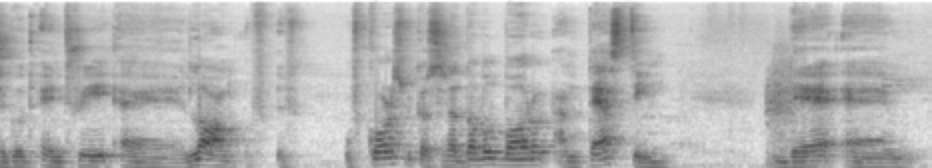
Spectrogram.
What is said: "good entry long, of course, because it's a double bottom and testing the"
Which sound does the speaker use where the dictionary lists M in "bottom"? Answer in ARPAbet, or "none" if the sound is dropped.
none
